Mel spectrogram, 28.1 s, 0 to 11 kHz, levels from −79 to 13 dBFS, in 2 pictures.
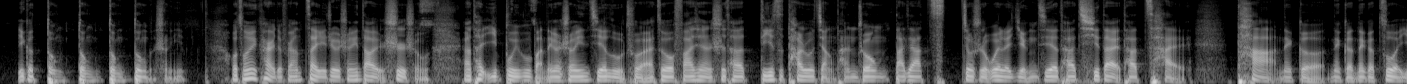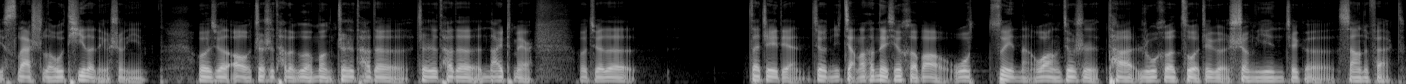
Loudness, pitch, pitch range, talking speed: -16 LUFS, 100 Hz, 95-105 Hz, 355 characters per minute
